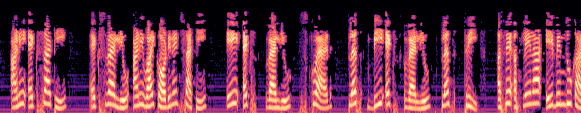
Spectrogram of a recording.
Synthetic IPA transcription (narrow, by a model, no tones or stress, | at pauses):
aɽ̃iʔeksːaʈʰiː | eksʋæljuːʔaɽ̃iʋajkɔɾɖineʈsaʈʰiː | eeks | ʋæljuskʋæɾɽ | pləsbieksʋæljuːpləst̪ʰɾiː | əseʔəslelaebind̪uka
